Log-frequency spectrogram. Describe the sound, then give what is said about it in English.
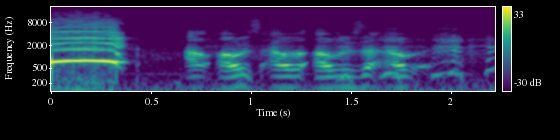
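A voice imitates the screech of a creature caught in trap netting and flung into the air: one short, shrill, strained screech, followed by a person talking. “the netting came up around his feet, and he was flung into the air, and he started screeching”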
